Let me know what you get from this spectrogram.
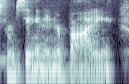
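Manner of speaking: sudden low whisper to close. Shown as a demonstration. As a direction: drop to a breathy whisper. Whispered demonstration of ending.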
